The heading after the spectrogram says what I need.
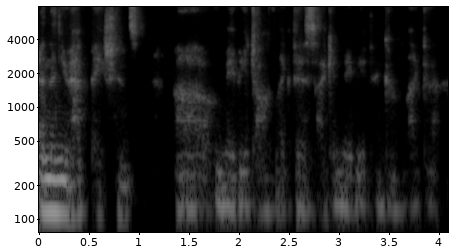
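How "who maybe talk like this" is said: weak, quiet voice, getting quieter. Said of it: "a weak voice quality".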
